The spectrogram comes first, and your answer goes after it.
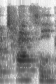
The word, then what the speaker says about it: Tafl: was, well, is it a piece from a Tafel game? And that's spelled Tafl.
